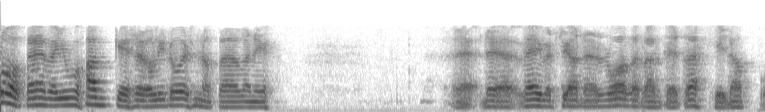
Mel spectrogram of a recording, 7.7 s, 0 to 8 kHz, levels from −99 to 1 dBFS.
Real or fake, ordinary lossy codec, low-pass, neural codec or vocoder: real; AAC, 16 kbps; 7.2 kHz; none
